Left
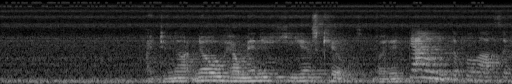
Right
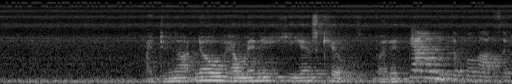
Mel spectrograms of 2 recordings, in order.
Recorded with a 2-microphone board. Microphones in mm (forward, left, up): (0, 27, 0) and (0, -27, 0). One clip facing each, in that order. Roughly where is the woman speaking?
Centre.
